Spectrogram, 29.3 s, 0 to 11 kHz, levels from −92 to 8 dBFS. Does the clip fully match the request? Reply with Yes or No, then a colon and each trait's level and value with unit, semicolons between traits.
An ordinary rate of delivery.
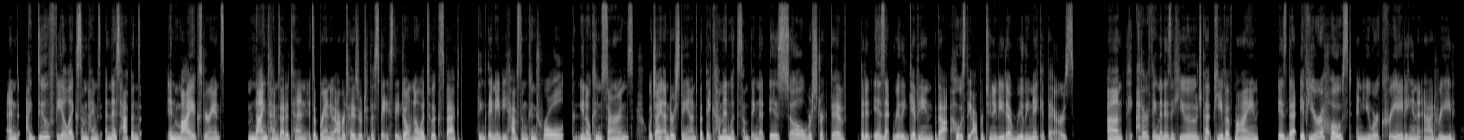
Yes: average, 190 wpm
